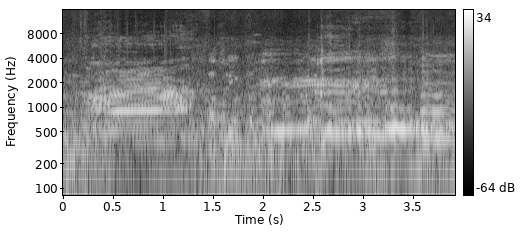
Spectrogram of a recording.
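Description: Young Sahiwal bull calves moo loudly and close at a busy cattle market, two long drawn-out calls with crowd chatter and people talking beneath them.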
